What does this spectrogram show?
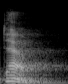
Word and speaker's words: damn: it's pronounced as biscuit now the word Dam d a m but when you pronounce it the N becomes silent the N is not pronounced so the N is instead of that n we take we're not going to say that it's just d a m damn likewise castle c a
